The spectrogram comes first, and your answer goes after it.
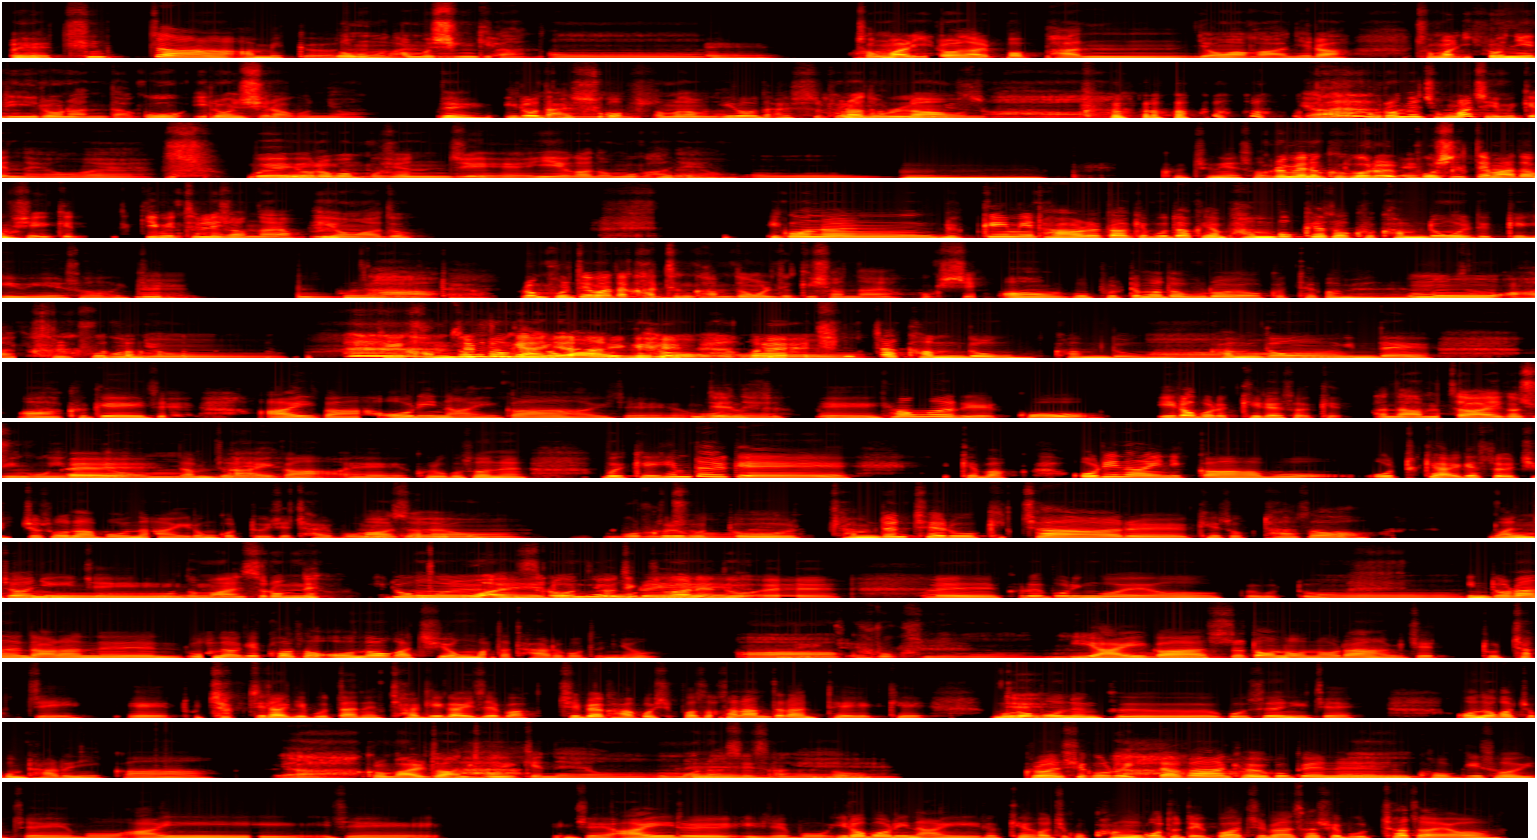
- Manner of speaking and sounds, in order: other background noise; laugh; throat clearing; tapping; laugh; laughing while speaking: "이게 네"; laughing while speaking: "도착지라기보다는"
- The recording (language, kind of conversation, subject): Korean, podcast, 최근에 본 영화 중에서 가장 인상 깊었던 작품은 무엇인가요?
